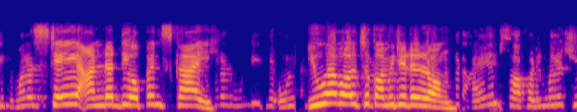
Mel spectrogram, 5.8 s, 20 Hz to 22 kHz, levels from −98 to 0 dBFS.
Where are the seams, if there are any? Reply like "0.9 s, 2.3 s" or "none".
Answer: 2.9 s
